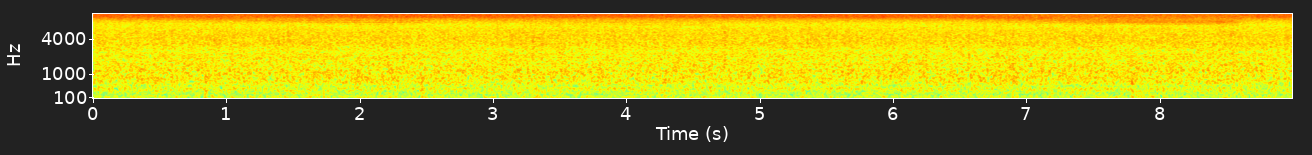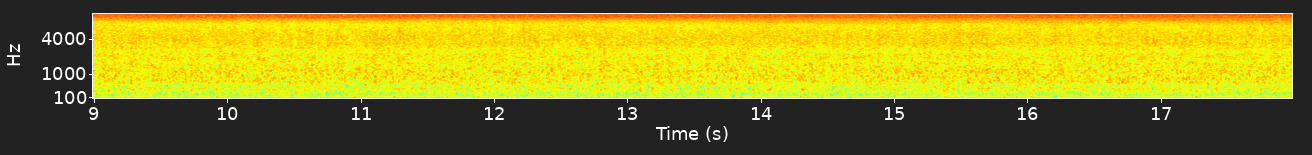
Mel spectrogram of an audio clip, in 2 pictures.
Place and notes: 茅埔坑溪, 南投縣埔里鎮桃米里 - sound of water streams
sound of water streams, In Wetland Park
Zoom H2n MS+XY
